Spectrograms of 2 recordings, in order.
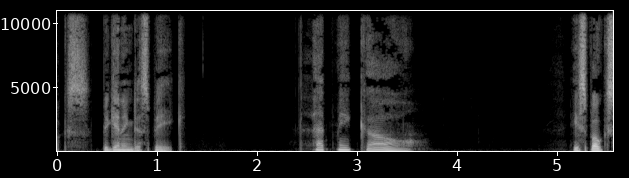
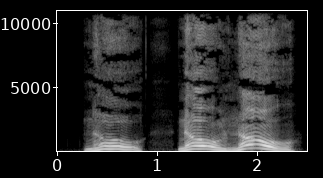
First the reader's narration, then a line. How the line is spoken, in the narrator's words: the dog howled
